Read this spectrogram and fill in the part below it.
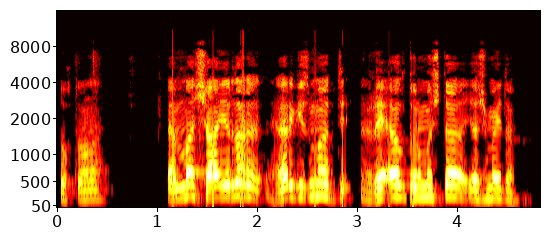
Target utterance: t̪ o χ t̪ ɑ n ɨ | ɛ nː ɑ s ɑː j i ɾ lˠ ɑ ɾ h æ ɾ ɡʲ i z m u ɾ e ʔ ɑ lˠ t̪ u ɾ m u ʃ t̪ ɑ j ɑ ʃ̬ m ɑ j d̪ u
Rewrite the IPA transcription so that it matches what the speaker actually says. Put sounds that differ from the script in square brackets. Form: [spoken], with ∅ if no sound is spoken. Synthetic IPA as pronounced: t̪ o χ t̪ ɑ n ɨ | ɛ [mː] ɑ [ʃ] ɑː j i ɾ lˠ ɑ ɾ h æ ɾ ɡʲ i z m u ɾ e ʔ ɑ lˠ t̪ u ɾ m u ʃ t̪ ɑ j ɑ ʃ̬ m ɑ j d̪ u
